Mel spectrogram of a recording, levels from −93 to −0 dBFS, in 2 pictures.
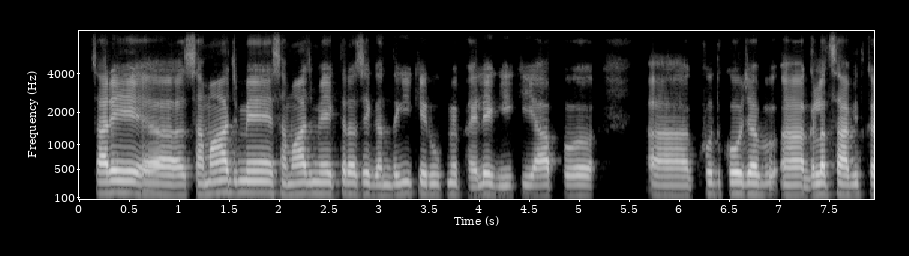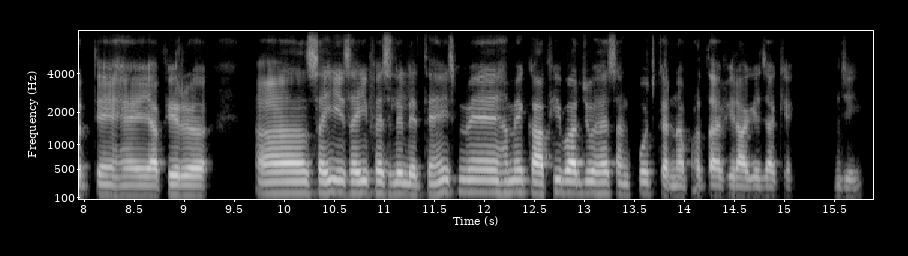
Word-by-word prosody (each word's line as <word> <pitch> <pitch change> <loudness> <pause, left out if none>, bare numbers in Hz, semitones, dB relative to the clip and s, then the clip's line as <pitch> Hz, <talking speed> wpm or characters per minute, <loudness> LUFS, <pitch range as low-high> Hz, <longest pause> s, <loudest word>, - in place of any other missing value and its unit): सारे 155 +1 +6 0.2
अ, 135 - +3
समाज 150 +3 +1
में 155 -1 +2
समाज 145 0 0
में 150 0 0
एक 145 0 -4
तरह 150 -1 +2
से 145 - 0
गंदगी 135 +2 -4
के 145 - +1
रूप 140 0 -6
में 145 - -3
फैलेगी 130 0 -2
कि 130 0 -7
आप 130 - -2 0.9
अ, 130 -1 0 0.2
खुद 150 -1 -3
को 150 0 +5
जब 140 -1 +2
अ, 135 0 +3
गलत 145 +1 +4
साबित 140 -2 +2
करते 135 +1 -4 0.2
हैं 130 0 -2
या 125 0 +4
फिर 135 -1 +2
अ, 130 0 +3 0.5
सही 155 +1 +3
सही 155 +1 +1
फैसले 150 -1 -1
लेते 140 0 -4
हैं, 155 +4 -2
इसमें 165 -1 -1
हमें 160 +2 -3
काफ़ी 150 +2 +1
बार 160 -1 +5
जो 155 - 0
है 150 0 +1
संकोच 150 +1 -8
करना 125 0 -3
पड़ता - - -6
है 125 - -1
फिर 125 - -5
आगे 120 0 -1
जा 120 - -2
के। 120 - -15 0.5
जी। 115 0 -15
145 Hz, 180 wpm, -25 LUFS, 135-155 Hz, 0.9 s, सारे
